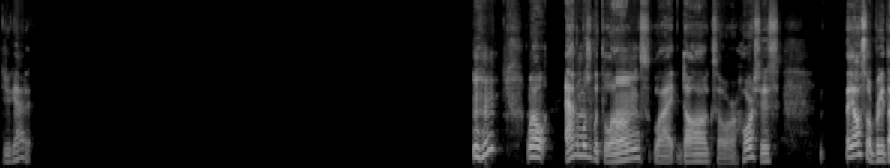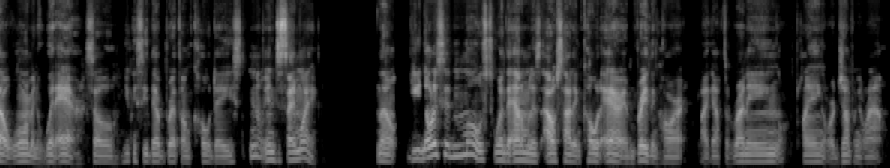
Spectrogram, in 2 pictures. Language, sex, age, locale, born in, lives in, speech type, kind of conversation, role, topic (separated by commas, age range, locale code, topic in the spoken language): English, male, 40-44, en-US, United States, United States, read, expert-assistant, expert, Why do we see our breath on cold days?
